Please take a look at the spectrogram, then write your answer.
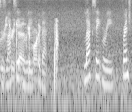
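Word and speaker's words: Lac-Sainte-Marie: Lac Sainte Marie, French pronunciation, Lac Sainte Marie, is a municipality in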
